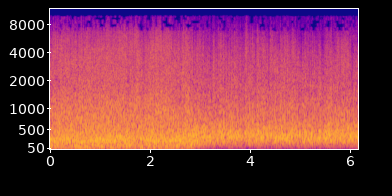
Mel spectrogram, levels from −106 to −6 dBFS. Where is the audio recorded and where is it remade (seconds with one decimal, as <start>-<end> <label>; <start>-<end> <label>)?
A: 0.0-6.2 recorded

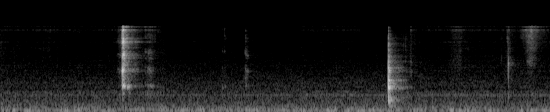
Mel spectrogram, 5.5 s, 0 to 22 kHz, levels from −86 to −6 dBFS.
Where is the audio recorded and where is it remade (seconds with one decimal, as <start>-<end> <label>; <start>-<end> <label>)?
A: 0.0-1.6 remade; 1.6-3.0 recorded; 3.0-3.6 remade; 3.6-4.1 recorded; 4.1-5.5 remade

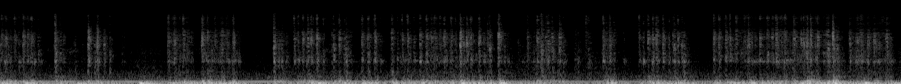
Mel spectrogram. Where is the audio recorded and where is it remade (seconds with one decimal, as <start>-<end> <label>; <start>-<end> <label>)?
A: 0.0-1.3 recorded; 1.3-2.4 remade; 2.4-7.3 recorded; 7.3-9.0 remade

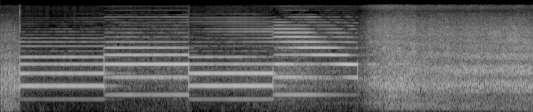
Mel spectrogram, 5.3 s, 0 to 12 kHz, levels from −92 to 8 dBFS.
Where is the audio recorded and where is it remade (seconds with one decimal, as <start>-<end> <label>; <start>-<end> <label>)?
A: 0.0-5.3 recorded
